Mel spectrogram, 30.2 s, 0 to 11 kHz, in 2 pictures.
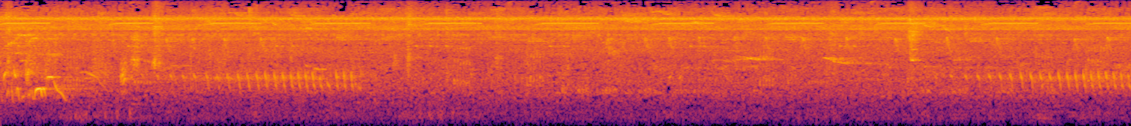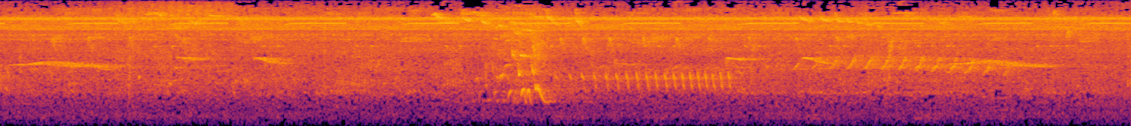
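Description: Birds calling: short whistled notes and a trill repeated three times, over a steady high-pitched insect drone. The loudest calls come right at the start and about 22 seconds in.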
